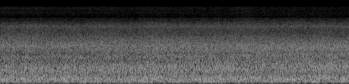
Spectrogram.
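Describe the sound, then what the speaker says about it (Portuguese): Water rushes over the spillway of the Forquilha reservoir in a heavy, steady roar, a dense unbroken wash of sound with no pauses or voices. "A sangria realmente tá muito forte."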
